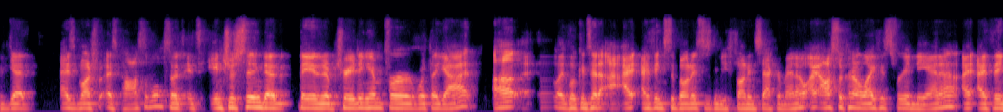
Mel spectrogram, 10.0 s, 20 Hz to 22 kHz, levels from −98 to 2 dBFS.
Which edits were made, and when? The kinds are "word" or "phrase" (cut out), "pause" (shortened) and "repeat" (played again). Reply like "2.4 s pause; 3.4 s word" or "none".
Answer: 4.8 s pause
